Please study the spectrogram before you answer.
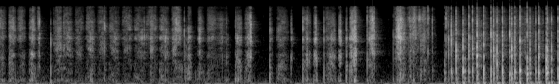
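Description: Long white acrylic nails scratch and rub the edge and face of a small, flat purple Polaroid instant photo with a white frame, made of paper and plastic. Dense, bright, dry scratching and rasping strokes come in quick bursts with brief pauses, then grow faster and busier toward the end.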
